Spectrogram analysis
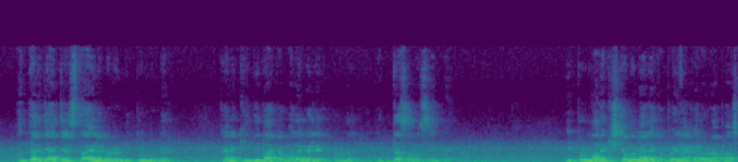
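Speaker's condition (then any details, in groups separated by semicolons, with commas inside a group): No condition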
